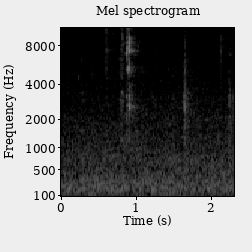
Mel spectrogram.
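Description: Metal knife and fork clicking against a ceramic bowl while cutting food. There are a few sharp clicks, the loudest just before the middle and one more later.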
